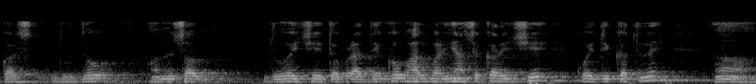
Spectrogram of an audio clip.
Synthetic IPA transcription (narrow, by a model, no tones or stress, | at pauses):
kəɾsd̪ud̪ʱo | ɦəmesəb | d̪uɦet͡ʃʰiɛt̪ɔokɾad̪ekʰobʱalbəɽ̤ijãsẽkəɾɛt͡ʃʰiekoid̪ikːət̪nəiɦə̃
